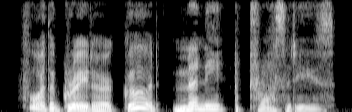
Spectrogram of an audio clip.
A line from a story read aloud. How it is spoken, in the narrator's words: purred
